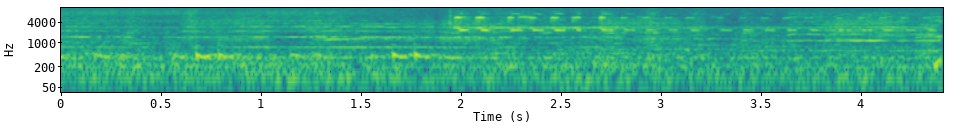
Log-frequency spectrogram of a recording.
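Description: Film-score music over a steady rumbling sound effect, with a run of evenly repeated high pinging tones coming in about halfway.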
